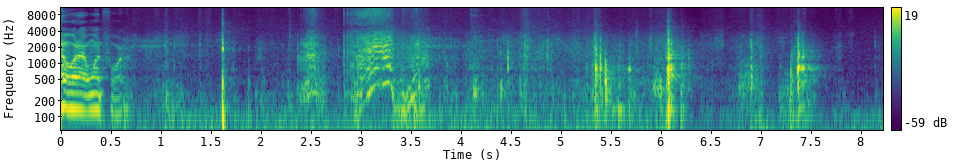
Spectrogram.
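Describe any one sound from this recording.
A zipper rasps open on a fabric bag.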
